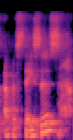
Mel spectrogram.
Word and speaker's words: epistasis: Yeah, so the common pronunciation of that word is epistasis.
